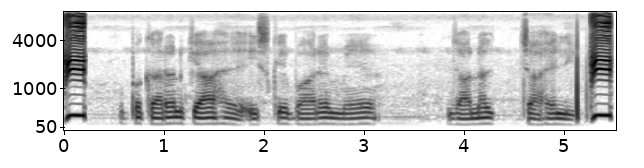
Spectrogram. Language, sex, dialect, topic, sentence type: Magahi, male, Central/Standard, agriculture, question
